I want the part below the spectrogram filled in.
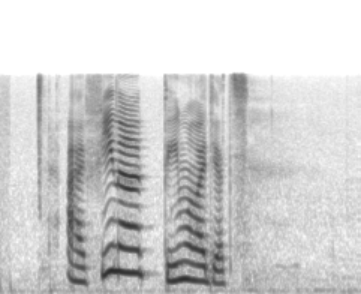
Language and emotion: Russian, positive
